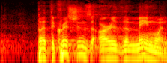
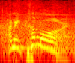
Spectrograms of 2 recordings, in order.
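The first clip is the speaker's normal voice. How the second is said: escalating comedy rant; 9 semitones higher than usual. Real, not acted. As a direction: build the rant to a peak.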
